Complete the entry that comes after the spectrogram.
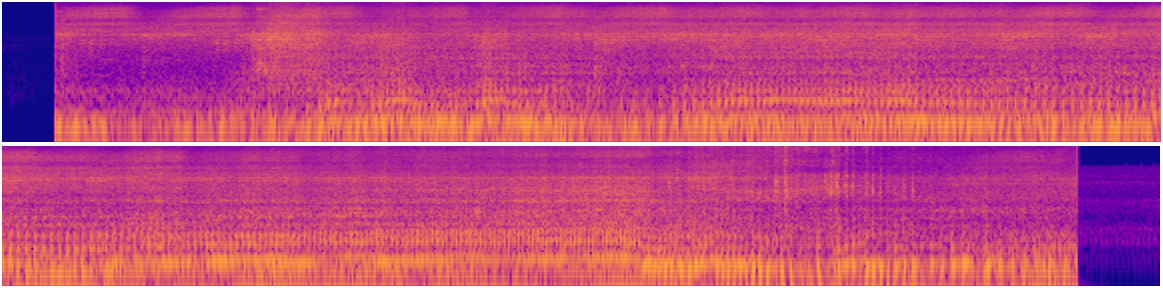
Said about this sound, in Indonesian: kita lanjut POV naik motor Mega Pro Ankle tahun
